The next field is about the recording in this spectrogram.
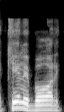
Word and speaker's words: Celeborn: Tá, é, isso, o início do, da letra C, o Tolkien, ele colocou a letra C como, como se fosse a letra K, ou como se fosse o Q e E. – Então é Celeborn, Kirdan, é Kelegorn, enfim, tem todo, toda, toda. – É só um é, ajuste de pronúncia.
